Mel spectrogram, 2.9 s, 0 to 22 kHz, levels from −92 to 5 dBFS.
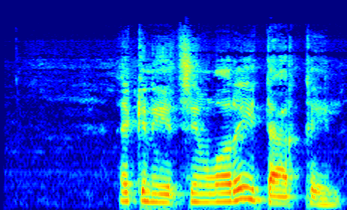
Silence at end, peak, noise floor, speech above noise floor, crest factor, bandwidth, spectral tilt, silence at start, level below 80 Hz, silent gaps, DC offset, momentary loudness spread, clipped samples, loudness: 0.1 s; -4 dBFS; -61 dBFS; 41 dB; 16 dB; 13.5 kHz; -5 dB/octave; 1 s; -60 dBFS; none; under 0.1%; 7 LU; under 0.1%; -20 LUFS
